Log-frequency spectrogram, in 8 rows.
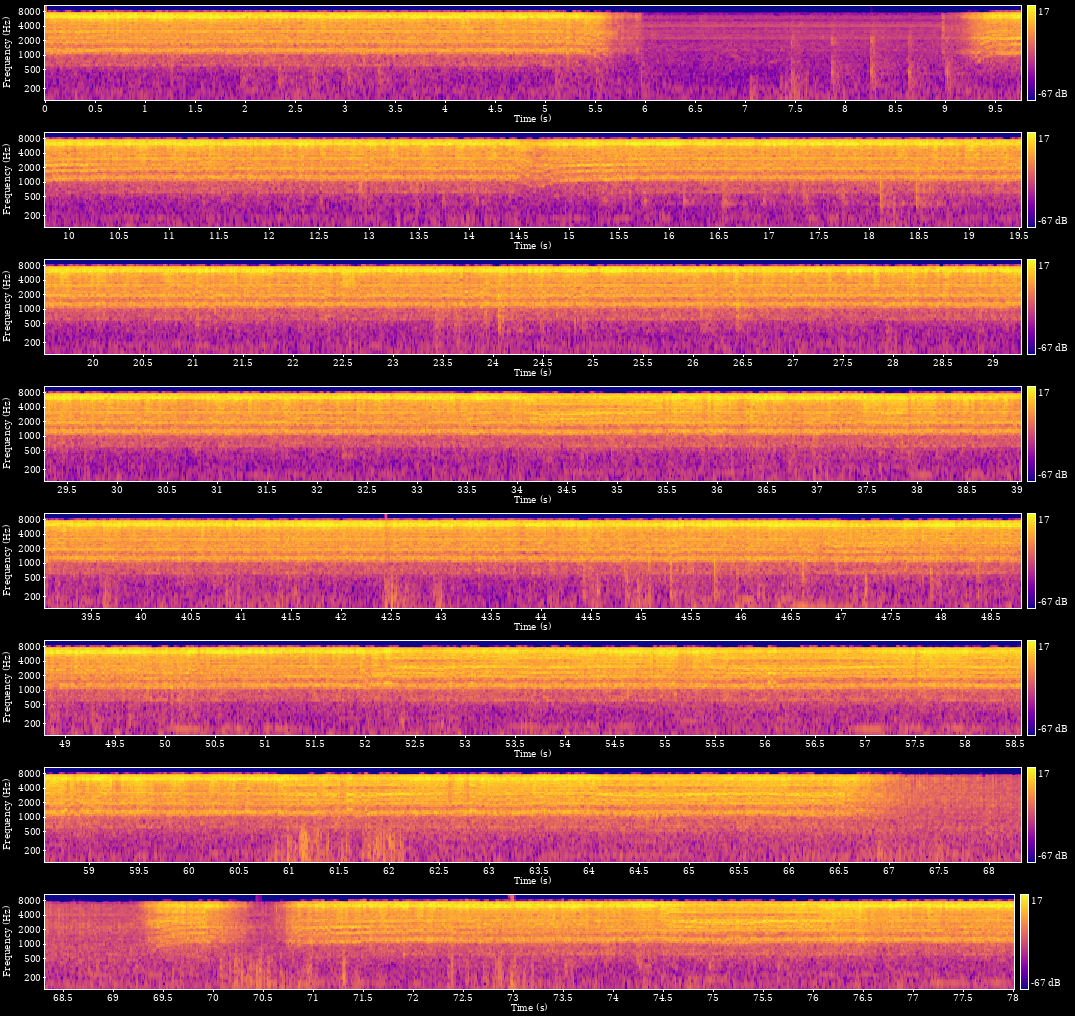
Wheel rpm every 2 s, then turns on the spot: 170, 170, 140, 0, 40, 160, 170, 160, 170, 170, 170, 170, 170, 170, 170, 170, 170, 170, 170, 170, 170, 170, 170, 170, 170, 170, 170, 160, 160, 160, 160, 160, 160, 50, 30, 90, 160, 160, 160.
none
